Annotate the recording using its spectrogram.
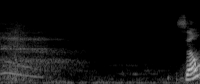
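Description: A woman sighing once: a breathy exhale with a falling pitch that fades away over about half a second.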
